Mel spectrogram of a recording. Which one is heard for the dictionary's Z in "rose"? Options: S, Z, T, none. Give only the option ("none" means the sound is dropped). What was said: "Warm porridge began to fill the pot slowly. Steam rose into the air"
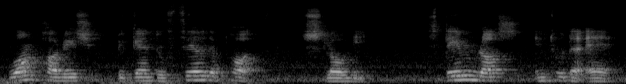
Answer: S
